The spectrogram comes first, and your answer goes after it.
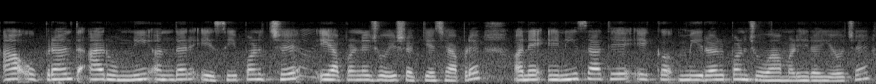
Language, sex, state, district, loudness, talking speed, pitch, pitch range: Gujarati, female, Gujarat, Valsad, -15 LUFS, 170 wpm, 220 Hz, 205-235 Hz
